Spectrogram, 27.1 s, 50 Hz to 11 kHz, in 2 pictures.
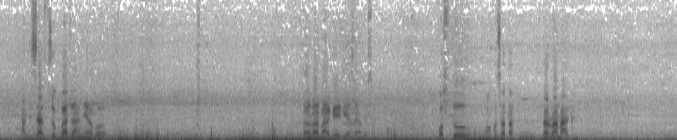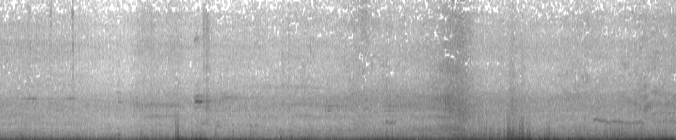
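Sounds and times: road and traffic noise: 0.0s - 27.0s
wind buffeting microphone: 0.0s - 27.0s.

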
